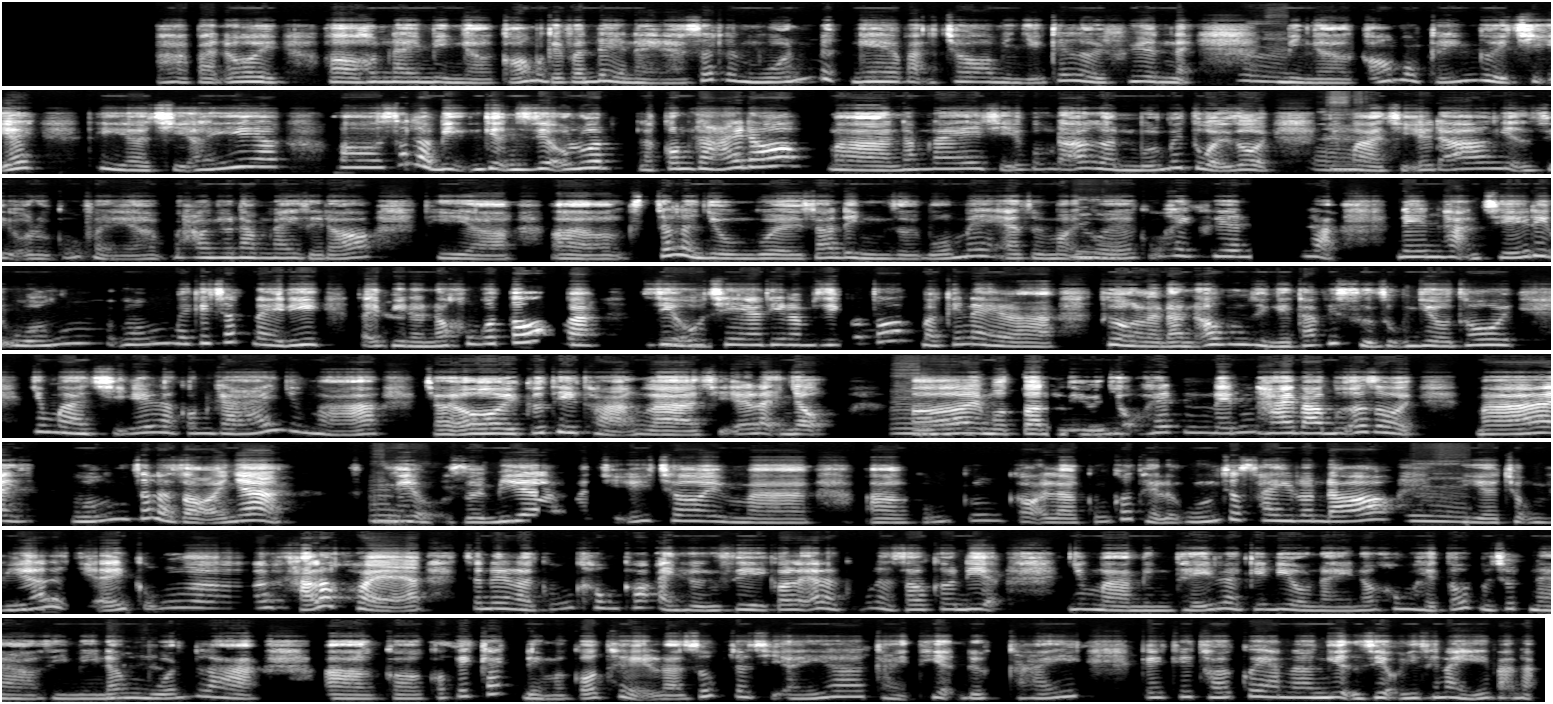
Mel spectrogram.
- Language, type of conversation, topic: Vietnamese, advice, Bạn đang cảm thấy căng thẳng như thế nào khi có người thân nghiện rượu hoặc chất kích thích?
- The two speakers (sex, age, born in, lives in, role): female, 25-29, Vietnam, Vietnam, advisor; female, 30-34, Vietnam, Vietnam, user
- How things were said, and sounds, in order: tapping; other background noise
